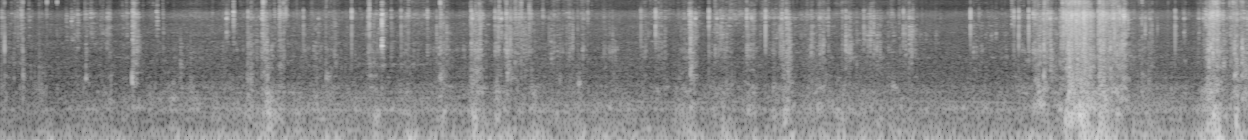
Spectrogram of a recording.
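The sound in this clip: A car driving on a back-country road gives a steady low rumble throughout, with frequent small ticks and rattles layered over the continuous road noise.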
